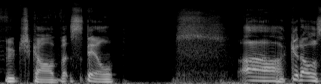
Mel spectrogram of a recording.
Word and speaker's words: Fucker: Bear in mind, that is his real name, and I know it's pronounced Fuchkar, but still.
